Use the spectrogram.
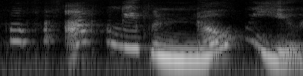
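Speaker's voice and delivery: high, fast, hammed-up snap at the father; mock outburst cursing out the dad; imitating a son telling off his absent father; exaggerated angry retort. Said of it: "He didn't say it like that".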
